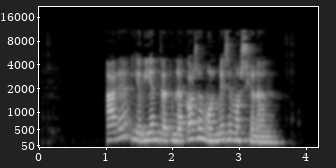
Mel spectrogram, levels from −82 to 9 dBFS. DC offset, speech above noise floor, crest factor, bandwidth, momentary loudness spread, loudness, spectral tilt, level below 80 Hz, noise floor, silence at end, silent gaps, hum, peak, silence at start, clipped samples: under 0.1%; 57 dB; 18 dB; 11.5 kHz; 5 LU; -15 LUFS; -4 dB/octave; -62 dBFS; -73 dBFS; 0.55 s; none; none; 0 dBFS; 1 s; under 0.1%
